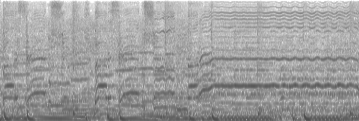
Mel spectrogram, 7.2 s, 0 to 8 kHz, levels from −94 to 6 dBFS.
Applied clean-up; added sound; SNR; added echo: none; Trumpet; 15 dB; none.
